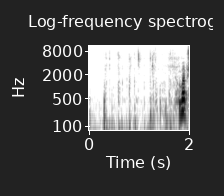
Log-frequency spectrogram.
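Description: Faint handling noises: a few light clicks and soft crinkling as a small wooden mini easel and the shredded-paper filler of a gift box are handled.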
